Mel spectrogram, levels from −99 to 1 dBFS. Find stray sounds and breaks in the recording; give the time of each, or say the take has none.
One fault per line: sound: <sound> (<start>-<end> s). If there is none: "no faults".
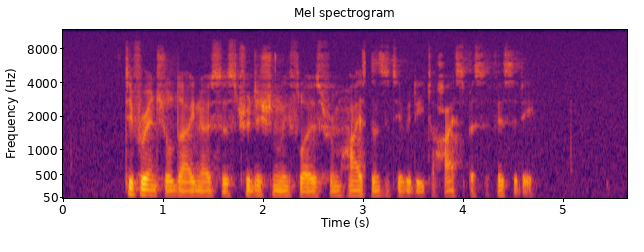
sound: dropout (3.0-3.1 s)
